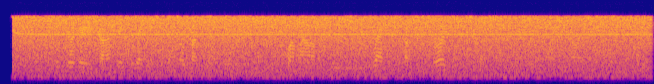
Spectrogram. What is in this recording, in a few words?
122 925MHz, scanner radio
